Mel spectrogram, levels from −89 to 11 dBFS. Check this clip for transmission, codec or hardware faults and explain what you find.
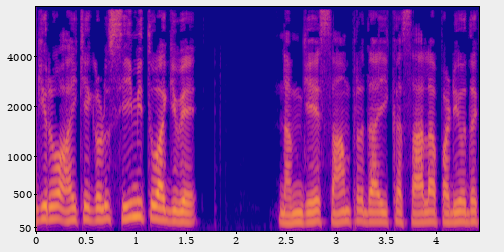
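No transmission, codec or hardware faults.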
